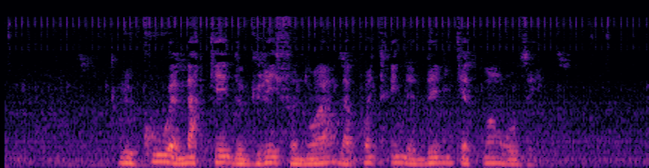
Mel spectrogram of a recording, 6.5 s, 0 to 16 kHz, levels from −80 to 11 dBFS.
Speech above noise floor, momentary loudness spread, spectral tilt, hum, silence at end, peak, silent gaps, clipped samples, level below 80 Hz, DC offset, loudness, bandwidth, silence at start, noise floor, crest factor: 24 dB; 24 LU; -7 dB/octave; none; 0 s; -6 dBFS; none; under 0.1%; -42 dBFS; under 0.1%; -23 LUFS; 11.5 kHz; 0.05 s; -46 dBFS; 18 dB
